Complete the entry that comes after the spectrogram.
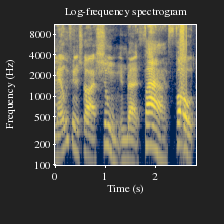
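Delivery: loud, rising threat; loud countdown threat. Retold or imitated. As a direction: count it down menacingly. Guards counting down.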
